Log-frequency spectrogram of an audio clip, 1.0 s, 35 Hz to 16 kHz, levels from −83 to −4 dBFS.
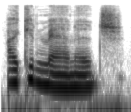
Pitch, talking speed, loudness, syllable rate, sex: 155 Hz, 185 wpm, -15 LUFS, 5.8 syllables/s, female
